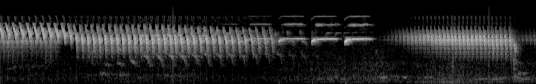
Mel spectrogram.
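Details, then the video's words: German crested canary song made of long rolling trills, broken by three short bright whistled bursts, then a swelling rattle that fades away. "singing canary MVP (duitsekuif kanarie)"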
